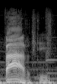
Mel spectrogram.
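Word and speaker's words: Partaty: Sì, ma non si dice tai. Partai, si dice parti. – Parti, esatto. Forse voleva dire così, ma non c'è il trattino, niente. Vabbè. Comunque lui è par, niente trattino, poi T-A-T-Y party. Come tai, però parti.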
